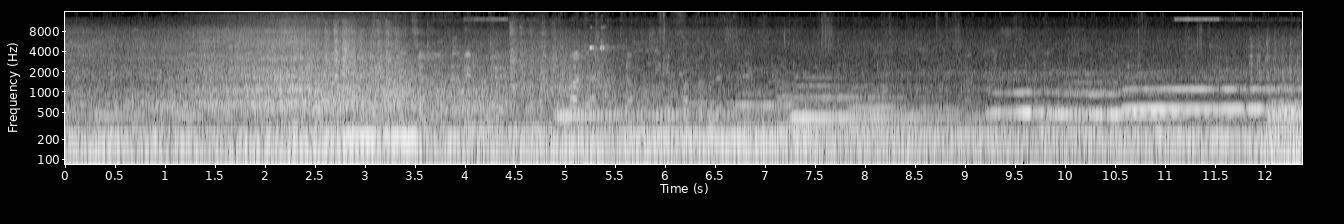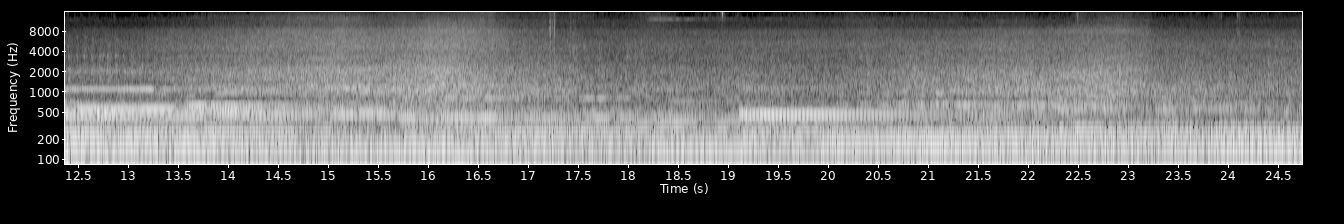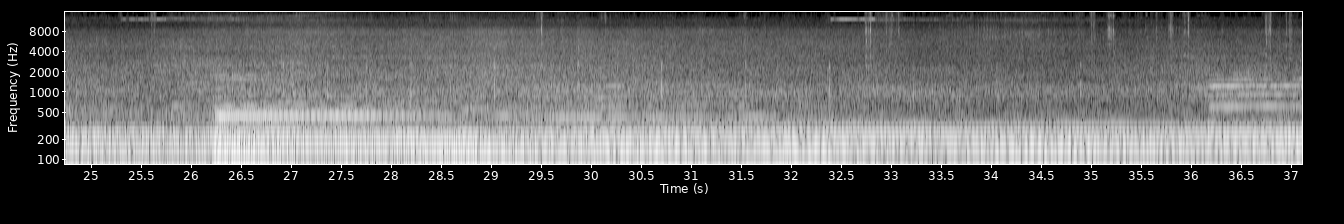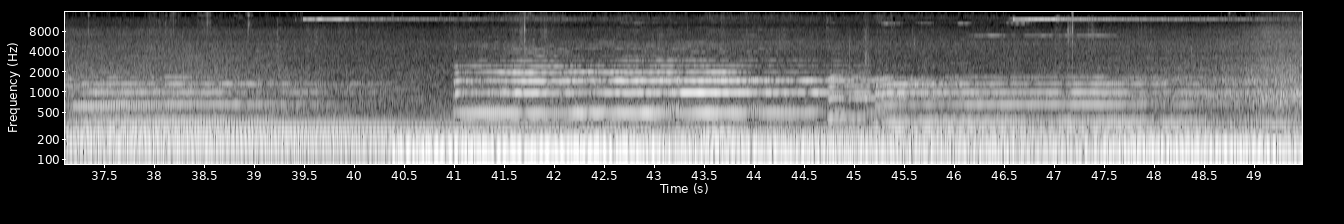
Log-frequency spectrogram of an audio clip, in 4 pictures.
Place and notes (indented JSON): {
  "title": "Friedrichshain, Berlin, Germany - unknown artist with trumpet drone by the Berlin Wall & jackhammer in a distance",
  "date": "2014-07-14 16:33:00",
  "description": "recording of an unknown artist playing trumpet with effects by the Berlin Wall, also sound of the jackhammer in a distant construction side, to me perfect soundtrack of a Berlin now",
  "latitude": "52.51",
  "longitude": "13.44",
  "altitude": "34",
  "timezone": "Europe/Berlin"
}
